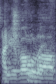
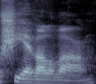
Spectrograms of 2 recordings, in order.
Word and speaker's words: Sjöwall: kde se představuje a budeme to vyslovovat ma siala eper Valo protože eh takhle svalová Valo Ok dobře tak Ačkoliv se to tak vyslat nemá mm Hm a ona to vyslovuje jako šalov ale ve chvíli kdy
